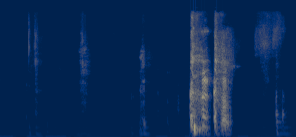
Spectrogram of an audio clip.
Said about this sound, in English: As … coughs his ass off and needs to go get a COVID test.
